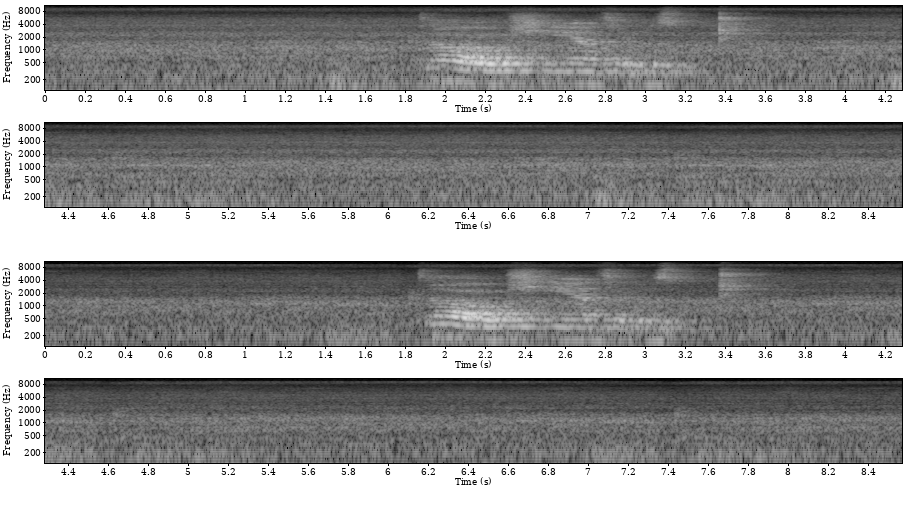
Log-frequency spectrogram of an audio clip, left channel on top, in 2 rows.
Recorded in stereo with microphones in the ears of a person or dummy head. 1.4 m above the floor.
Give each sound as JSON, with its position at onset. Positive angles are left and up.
{"t": 0.0, "sound": "an insect", "side_deg": 30, "distance_m": 0.9}
{"t": 1.9, "sound": "a woman speaking", "side_deg": -55, "distance_m": 0.9}
{"t": 3.4, "sound": "a finger snap", "side_deg": 30, "distance_m": 0.5}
